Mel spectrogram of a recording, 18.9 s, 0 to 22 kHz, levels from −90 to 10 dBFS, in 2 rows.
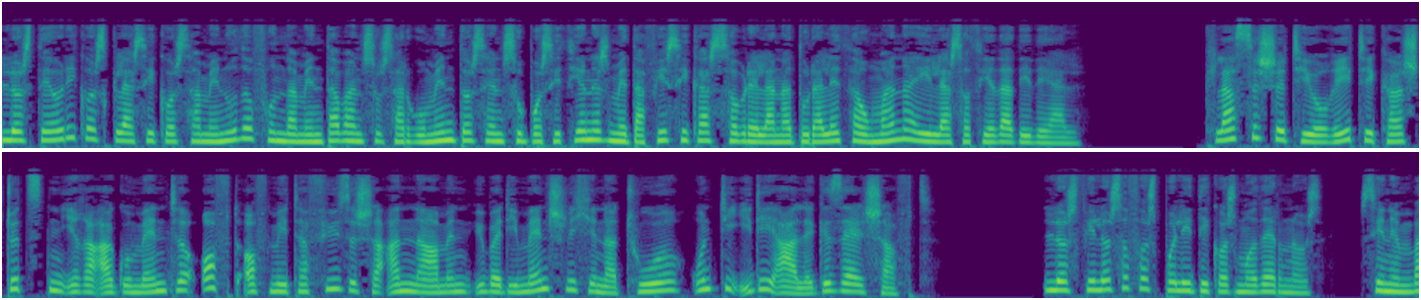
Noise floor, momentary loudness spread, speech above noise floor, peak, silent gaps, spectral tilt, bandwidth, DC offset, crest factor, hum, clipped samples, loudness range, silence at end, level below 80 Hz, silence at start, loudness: under -90 dBFS; 6 LU; over 74 dB; 0 dBFS; 7.87-7.96 s, 16.31-16.36 s; -5.5 dB/octave; 12 kHz; under 0.1%; 16 dB; none; under 0.1%; 4 LU; 0 s; -48 dBFS; 0 s; -17 LUFS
